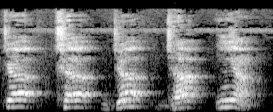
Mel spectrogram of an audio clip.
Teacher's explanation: इससे आगे चवर्ग, जब हम चवर्ग के 5 वर्णों को बोलेंगे च, छ, ज, झ, ञ, तो हमारे जो जिह्वा का अग्रभाग है वो दांतों के ठीक ऊपर तालू पर जाकर के स्पर्श करता है। इसीलिए इन 5 वर्णों को तालव्य व्यंजन कहा जाता है।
